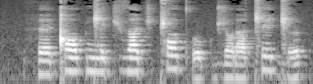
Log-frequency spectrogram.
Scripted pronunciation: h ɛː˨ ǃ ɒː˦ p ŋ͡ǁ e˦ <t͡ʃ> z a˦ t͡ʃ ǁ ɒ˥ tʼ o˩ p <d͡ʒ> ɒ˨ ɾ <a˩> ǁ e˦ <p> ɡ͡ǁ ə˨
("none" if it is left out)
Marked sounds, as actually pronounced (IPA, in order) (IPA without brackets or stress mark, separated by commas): t͡ʃ, d͡ʒ, a˩, none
